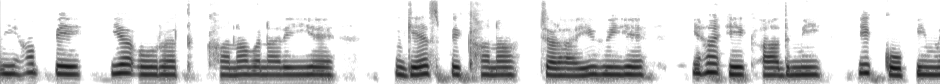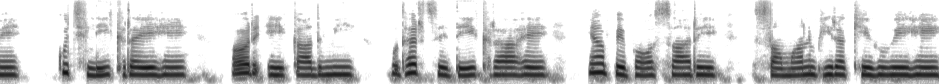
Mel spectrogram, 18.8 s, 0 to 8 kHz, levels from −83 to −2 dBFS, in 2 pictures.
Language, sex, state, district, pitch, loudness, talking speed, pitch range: Hindi, female, Bihar, Saran, 230 Hz, -18 LUFS, 130 wpm, 225-240 Hz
